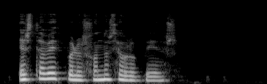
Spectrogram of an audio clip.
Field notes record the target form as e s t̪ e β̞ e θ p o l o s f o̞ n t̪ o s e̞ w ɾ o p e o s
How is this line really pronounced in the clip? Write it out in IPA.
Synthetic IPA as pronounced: e s t̪ a β̞ e θ p o l o s f o̞ n d̪ o s e̞ w ɾ o p e o s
